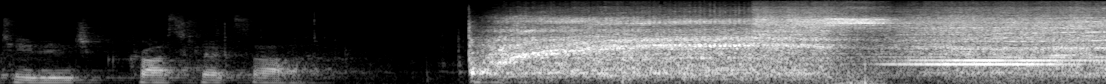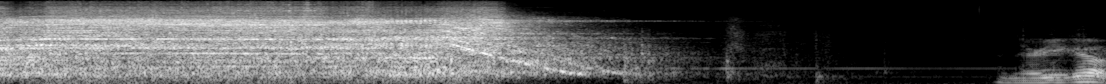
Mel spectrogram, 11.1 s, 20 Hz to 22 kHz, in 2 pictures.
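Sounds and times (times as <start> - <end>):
saw cutting wooden board: 2.3 - 9.2
miter saw motor whine: 2.3 - 9.3.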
